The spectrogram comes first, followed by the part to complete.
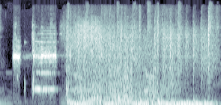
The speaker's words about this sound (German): The heterodyne high quality sound recreation explosion.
